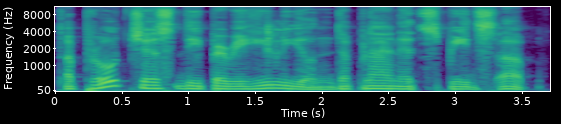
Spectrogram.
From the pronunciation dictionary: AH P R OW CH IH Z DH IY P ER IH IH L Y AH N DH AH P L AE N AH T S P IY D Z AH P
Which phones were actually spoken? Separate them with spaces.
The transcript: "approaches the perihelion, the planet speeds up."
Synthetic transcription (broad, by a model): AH P R OW CH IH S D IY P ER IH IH L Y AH N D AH P L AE N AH T S P IY D S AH P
